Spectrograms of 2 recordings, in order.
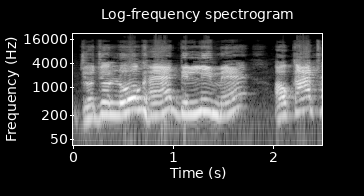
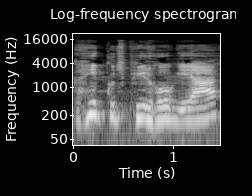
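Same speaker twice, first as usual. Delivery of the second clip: lowered, softer voice; voice turned down; 6 semitones lower, 6 dB quieter than usual. Shown as a demonstration. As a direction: bring the voice down low and soft. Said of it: "आवाज को down करके".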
